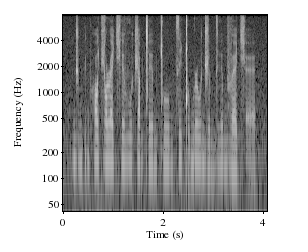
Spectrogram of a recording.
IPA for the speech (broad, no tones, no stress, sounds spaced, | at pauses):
d͡ʒ ʊ b pʲ u b h ɔ t͡ɕ ɔ ɹ ɛ t͡ɕʰ ɪ v u t͡ʃ a b ǀ ɪː b ǀ uː b t͡s i ǃ ṵ b ɹ u d͡ʒ ɪ b dʱ ɪː b v ɛ t͡ɕʰ ɛ̰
